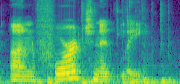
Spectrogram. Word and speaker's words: unfortunately: Notice how the stressed syllable is the four. Unfortunately, unfortunately. And also, we don't really pronounce the E. So it's basically something like unfortunately. Something like that, right?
